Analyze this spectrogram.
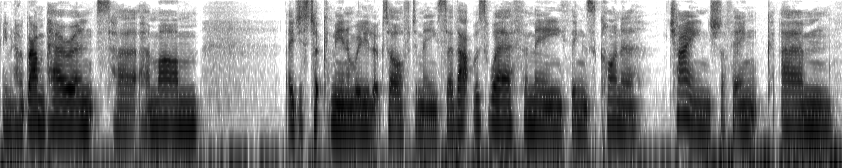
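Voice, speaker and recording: The speaker has a southern English accent and keeps a moderate pace. The intonation stays monotone and flat. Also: woman, fairly low pitch for a woman. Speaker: podcast guest. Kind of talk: personal testimony. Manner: hesitant.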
